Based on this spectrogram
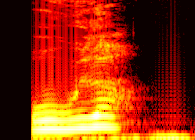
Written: ruder

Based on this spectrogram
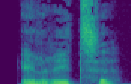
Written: elritse

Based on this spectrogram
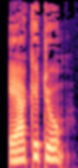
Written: ærkedum

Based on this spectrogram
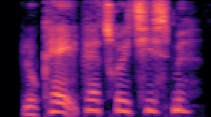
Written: lokalpatriotisme

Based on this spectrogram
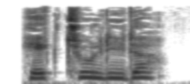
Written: hektoliter

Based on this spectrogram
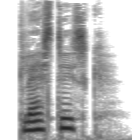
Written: glasdisk

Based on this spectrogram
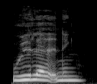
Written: udladning

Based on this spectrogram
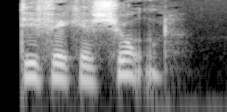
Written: defækation

